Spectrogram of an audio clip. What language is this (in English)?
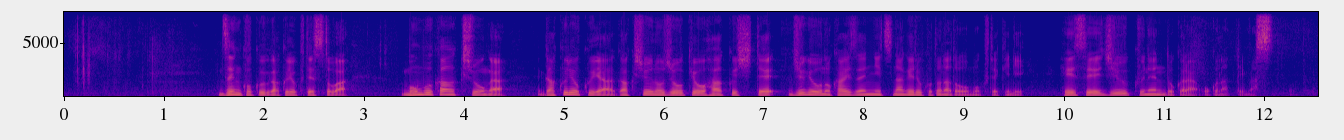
Japanese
